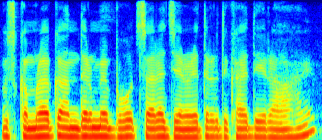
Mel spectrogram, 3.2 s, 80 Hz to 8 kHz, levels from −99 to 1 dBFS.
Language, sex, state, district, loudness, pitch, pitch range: Hindi, male, Arunachal Pradesh, Papum Pare, -16 LUFS, 130 Hz, 125-135 Hz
